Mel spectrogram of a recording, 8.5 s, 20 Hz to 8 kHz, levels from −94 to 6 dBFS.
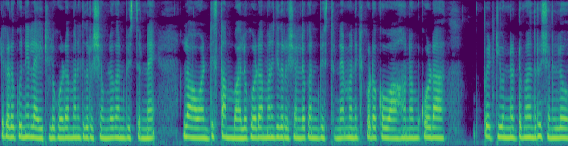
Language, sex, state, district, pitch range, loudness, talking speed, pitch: Telugu, female, Andhra Pradesh, Chittoor, 195-205 Hz, -13 LUFS, 145 wpm, 200 Hz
